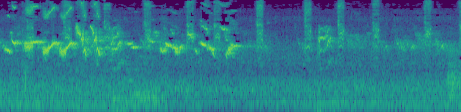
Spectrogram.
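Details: Caged double-collared seedeater teacher song for training learners: a fast run of high, twittering, slurred notes for about three seconds, then sparser sharp clicks and chips.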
